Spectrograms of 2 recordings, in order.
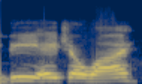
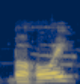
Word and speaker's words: Bhoy: I can't pronounce that in a way that's Steve, gonna sound right. Stevie Boy. Bahoy. I mean, because you got the H in there. I can't Yeah, but pronounce that where it's gonna sound right. So I'm gonna use we the easier of the name that I can read. we pronounce it just Stevie Boy.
